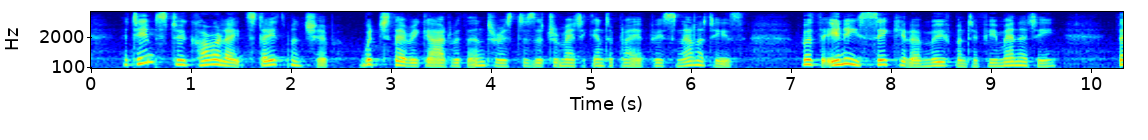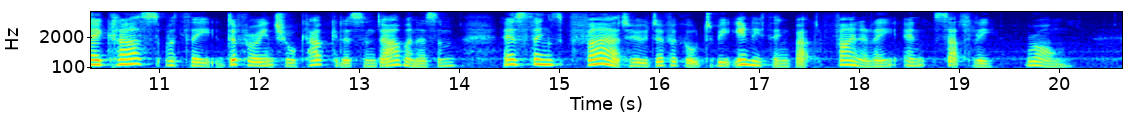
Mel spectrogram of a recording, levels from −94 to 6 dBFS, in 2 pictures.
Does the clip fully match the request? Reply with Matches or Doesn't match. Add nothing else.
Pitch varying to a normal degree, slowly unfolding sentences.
Doesn't match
